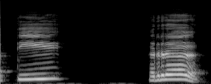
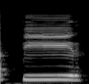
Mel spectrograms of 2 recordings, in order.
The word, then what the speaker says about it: तीर: चीज और समझ लो इसको खीच के पढ़ना है आपको किस प्रकार से जैसे तीर आपको तिर नहीं पढ़ना अगर तीर पढ़ोगे तो छोटी ई की मात्रा का उच्चारण हो जाएगा तिर जबक अपन बड़ी ई की मात्रा पढ़ तो कैसे पढ़ेंगे तीर खीच के पढ़ेंगे क्लियर है ये भी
